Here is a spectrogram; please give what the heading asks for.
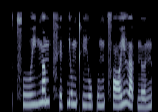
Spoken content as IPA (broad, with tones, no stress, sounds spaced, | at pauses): t͡sʰ uː˨˧ j ŋ ɐ˥ m t͡sʰ ɪ˨˥ k̚ j ʊ˧ ŋ kʰ iː˨ w kʷ ɪ˨˧ ŋ t͡sʰ ɔː˨˥ j l ɐ˨ t̚ n̪ ɵ˨˧ n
